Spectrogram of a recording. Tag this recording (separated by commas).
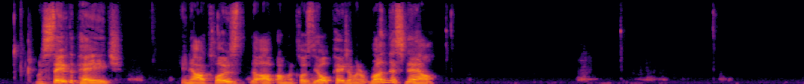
Speech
